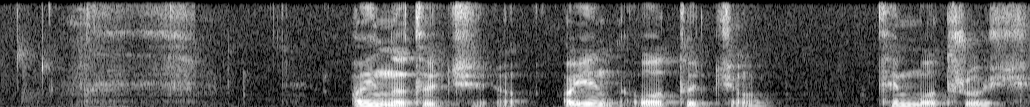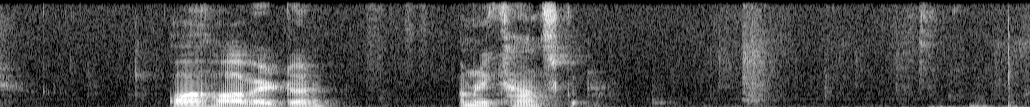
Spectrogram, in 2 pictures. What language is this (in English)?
Faroese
